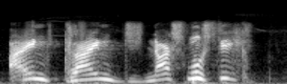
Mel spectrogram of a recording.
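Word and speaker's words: Eine kleine Nachtmusik: I'm gonna pronounce this wrong. Ein Klein Notch Music. There you go. You can queue up at zero if you like. – Yeah, there it is. – How would you pronounce this? – Is it the Sarah X does Mozart's Ein Klein Notch Musik? – Well done. I like it.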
